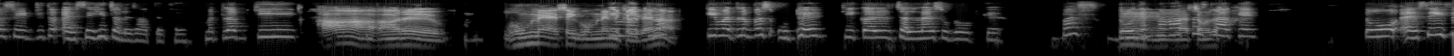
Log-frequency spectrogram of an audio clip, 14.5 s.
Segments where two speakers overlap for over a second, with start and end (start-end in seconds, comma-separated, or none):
11.2-12.5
